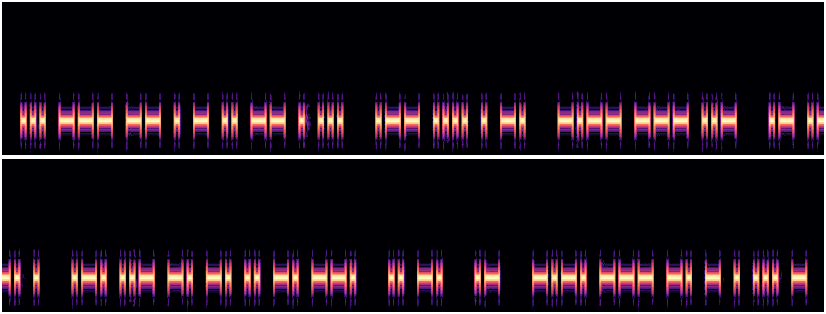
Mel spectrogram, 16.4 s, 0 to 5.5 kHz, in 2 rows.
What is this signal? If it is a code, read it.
Morse code, heard as a keyed tone, about 25 wpm, 600 Hz. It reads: SOMETIMES WHEN YOU ARE RUNNING IN A CONTEST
